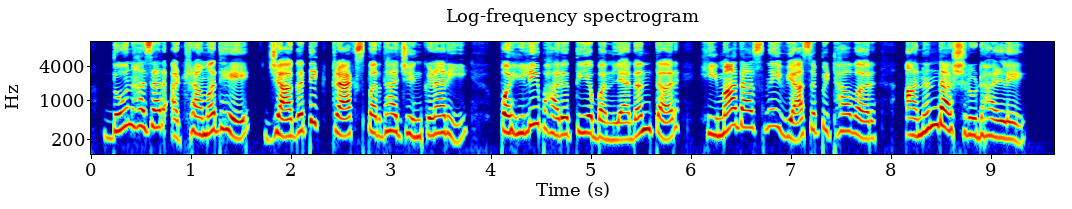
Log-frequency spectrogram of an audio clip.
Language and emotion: Marathi, happy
